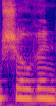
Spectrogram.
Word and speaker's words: Chauvin: construed as Derek Chauvin, I believe he pronounces his name Chauvin, Derek Chauvin, I'm not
